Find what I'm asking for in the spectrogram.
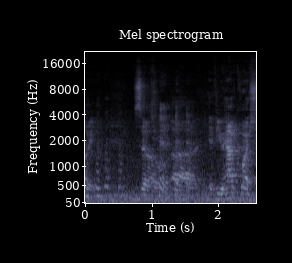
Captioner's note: audience laughing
